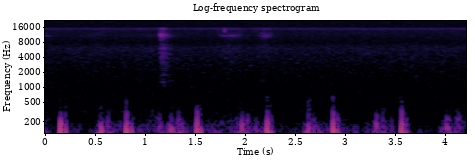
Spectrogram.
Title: heartbeat sounds while running in the bathroom ASMR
